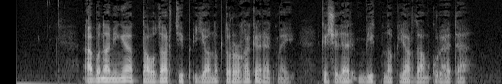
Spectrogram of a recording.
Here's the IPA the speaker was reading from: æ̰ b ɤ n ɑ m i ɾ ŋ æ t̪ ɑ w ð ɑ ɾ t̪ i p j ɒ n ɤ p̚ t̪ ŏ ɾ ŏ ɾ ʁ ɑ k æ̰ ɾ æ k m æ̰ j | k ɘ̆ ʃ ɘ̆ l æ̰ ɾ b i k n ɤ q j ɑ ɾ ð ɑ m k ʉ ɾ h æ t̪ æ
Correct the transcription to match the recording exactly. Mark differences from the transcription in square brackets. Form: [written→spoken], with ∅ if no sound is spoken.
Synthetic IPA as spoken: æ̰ b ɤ n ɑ m i [ɾ→∅] ŋ æ t̪ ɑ w ð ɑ ɾ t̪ i p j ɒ n ɤ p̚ t̪ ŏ ɾ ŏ ɾ ʁ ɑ k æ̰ ɾ æ k m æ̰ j | k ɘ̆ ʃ ɘ̆ l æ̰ ɾ b i k n ɤ q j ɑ ɾ ð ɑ m k ʉ ɾ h æ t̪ æ

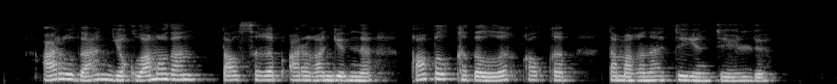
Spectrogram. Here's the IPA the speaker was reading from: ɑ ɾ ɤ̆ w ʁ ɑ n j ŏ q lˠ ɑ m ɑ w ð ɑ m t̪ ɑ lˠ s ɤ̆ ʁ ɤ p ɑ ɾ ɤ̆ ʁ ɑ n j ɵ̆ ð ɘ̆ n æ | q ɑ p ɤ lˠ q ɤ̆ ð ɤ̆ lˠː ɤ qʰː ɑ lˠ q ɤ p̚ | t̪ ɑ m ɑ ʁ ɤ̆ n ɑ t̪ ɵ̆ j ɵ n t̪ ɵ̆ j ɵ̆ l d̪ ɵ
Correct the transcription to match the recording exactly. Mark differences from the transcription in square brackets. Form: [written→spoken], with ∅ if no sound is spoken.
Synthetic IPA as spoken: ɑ ɾ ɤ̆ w [ʁ→ð] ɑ n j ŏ q lˠ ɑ m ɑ w ð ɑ [m→n] t̪ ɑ lˠ s ɤ̆ ʁ ɤ p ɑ ɾ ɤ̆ ʁ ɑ n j ɵ̆ ð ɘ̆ n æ | q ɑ p ɤ lˠ q ɤ̆ ð ɤ̆ lˠː ɤ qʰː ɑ lˠ q ɤ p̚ | t̪ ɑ m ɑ ʁ ɤ̆ n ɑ t̪ ɵ̆ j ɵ n t̪ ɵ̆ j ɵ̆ l d̪ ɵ

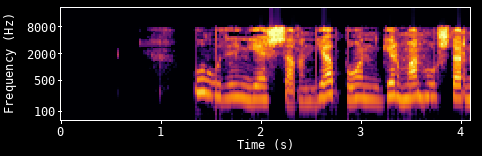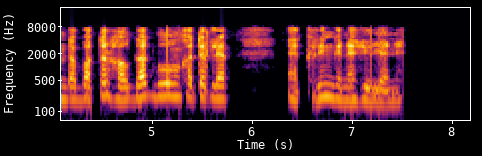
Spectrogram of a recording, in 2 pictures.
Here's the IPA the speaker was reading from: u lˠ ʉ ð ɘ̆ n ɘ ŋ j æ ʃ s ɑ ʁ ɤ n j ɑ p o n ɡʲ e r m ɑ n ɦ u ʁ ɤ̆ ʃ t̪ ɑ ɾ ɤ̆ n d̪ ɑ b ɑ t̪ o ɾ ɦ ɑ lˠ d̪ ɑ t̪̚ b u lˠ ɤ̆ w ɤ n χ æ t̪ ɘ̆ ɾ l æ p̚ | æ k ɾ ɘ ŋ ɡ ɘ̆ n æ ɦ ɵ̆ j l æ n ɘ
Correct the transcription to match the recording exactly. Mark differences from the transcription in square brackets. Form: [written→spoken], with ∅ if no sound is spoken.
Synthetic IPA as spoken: u lˠ ʉ ð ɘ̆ n ɘ ŋ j æ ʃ s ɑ ʁ ɤ n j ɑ p o n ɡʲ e r m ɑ n ɦ u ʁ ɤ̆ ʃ t̪ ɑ ɾ ɤ̆ n d̪ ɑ b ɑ t̪ [o→ɤ] ɾ ɦ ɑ lˠ d̪ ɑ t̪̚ b u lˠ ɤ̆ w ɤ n χ æ t̪ ɘ̆ ɾ l æ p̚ | æ k ɾ ɘ ŋ ɡ ɘ̆ n æ ɦ ɵ̆ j l æ n ɘ

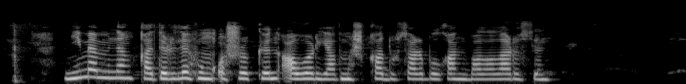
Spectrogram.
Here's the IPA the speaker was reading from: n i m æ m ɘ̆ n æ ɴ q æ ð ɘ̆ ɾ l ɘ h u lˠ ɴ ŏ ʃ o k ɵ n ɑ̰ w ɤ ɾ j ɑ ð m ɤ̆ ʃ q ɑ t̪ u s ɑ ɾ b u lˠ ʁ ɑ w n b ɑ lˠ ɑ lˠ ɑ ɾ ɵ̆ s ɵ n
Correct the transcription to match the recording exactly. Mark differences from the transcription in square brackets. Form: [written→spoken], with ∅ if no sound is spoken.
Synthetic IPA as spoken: n i m æ m ɘ̆ n æ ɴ q æ ð ɘ̆ ɾ l ɘ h u [lˠ→∅] ɴ ŏ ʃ o k ɵ n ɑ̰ w ɤ ɾ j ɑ ð m ɤ̆ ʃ q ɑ [t̪→d̪] u s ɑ ɾ b u lˠ ʁ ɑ [w→∅] n b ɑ lˠ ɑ lˠ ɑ ɾ ɵ̆ s ɵ n

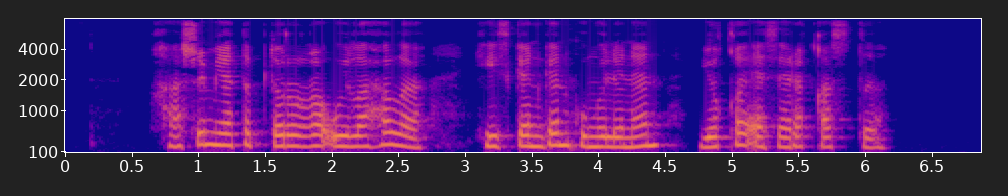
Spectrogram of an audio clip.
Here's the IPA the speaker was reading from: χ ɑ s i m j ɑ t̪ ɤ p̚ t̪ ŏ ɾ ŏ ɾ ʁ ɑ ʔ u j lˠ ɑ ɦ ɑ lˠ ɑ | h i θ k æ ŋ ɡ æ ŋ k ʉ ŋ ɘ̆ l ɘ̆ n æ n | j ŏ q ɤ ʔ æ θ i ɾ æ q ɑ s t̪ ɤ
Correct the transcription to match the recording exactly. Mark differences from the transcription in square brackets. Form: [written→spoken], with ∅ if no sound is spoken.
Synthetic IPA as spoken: χ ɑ [s→ʃ] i m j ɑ t̪ ɤ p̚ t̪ ŏ ɾ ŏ ɾ ʁ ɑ ʔ u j lˠ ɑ ɦ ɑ lˠ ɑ | h i θ k æ ŋ ɡ æ ŋ k ʉ ŋ ɘ̆ l ɘ̆ n æ n | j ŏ q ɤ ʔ æ θ [i→æ] ɾ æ q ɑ s t̪ ɤ

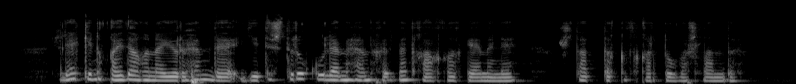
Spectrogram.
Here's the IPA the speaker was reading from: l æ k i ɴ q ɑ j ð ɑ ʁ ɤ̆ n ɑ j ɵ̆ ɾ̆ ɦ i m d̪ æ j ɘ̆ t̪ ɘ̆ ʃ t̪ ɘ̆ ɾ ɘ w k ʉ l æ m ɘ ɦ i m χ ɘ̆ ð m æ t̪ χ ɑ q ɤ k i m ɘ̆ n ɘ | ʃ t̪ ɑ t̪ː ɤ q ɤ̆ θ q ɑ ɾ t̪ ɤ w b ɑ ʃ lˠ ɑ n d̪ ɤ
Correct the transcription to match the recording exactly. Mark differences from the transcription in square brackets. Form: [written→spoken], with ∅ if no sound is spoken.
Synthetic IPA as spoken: l æ k i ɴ q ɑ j ð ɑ ʁ ɤ̆ n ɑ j ɵ̆ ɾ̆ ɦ [i→æ] m d̪ æ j ɘ̆ t̪ ɘ̆ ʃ t̪ ɘ̆ ɾ ɘ w k ʉ l æ m ɘ ɦ [i→æ] m χ ɘ̆ ð m æ t̪ χ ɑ q ɤ k [i→æ] m ɘ̆ n ɘ | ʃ t̪ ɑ t̪ː ɤ q ɤ̆ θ q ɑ ɾ t̪ ɤ w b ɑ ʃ lˠ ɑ n d̪ ɤ

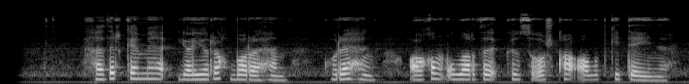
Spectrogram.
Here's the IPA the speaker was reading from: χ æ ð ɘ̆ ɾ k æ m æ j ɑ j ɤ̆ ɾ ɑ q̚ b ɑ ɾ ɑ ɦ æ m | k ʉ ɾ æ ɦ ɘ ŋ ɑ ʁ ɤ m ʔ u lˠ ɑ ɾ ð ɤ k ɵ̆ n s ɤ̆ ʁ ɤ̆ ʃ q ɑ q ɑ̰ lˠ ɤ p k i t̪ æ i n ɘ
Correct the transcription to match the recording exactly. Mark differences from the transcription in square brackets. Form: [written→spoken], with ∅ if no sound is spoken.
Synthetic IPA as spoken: χ æ ð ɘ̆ ɾ k æ m æ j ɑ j ɤ̆ ɾ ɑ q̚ b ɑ ɾ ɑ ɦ æ m | k ʉ ɾ æ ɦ ɘ ŋ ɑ ʁ ɤ m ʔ u lˠ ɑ ɾ ð ɤ k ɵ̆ n s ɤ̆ ʁ ɤ̆ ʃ q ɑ [q→ʔ] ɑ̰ lˠ ɤ p k i t̪ æ i n ɘ

